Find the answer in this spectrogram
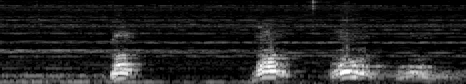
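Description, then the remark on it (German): A huge dog barks four times at night in a slow, uneven rhythm, deep and muffled, the last bark softer and trailing off, over a low, steady background hum. “Und, was das Schlimmste von allem war, das leise, tief tönende Gebell eines riesigen Hundes.”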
